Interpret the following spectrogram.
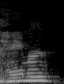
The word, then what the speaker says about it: Hammer: I read somebody who said that if you're going to pronounce his first name Jan, then you really should pronounce his last name with like the Czechoslovakian accent that it originates from. So that would be Hammer, Jan Hammer, Jan Hammer.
